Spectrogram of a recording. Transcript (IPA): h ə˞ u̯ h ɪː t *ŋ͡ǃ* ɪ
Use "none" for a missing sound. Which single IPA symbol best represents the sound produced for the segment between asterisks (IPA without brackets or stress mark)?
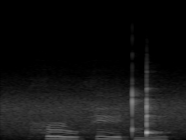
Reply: ŋ͡ǃ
